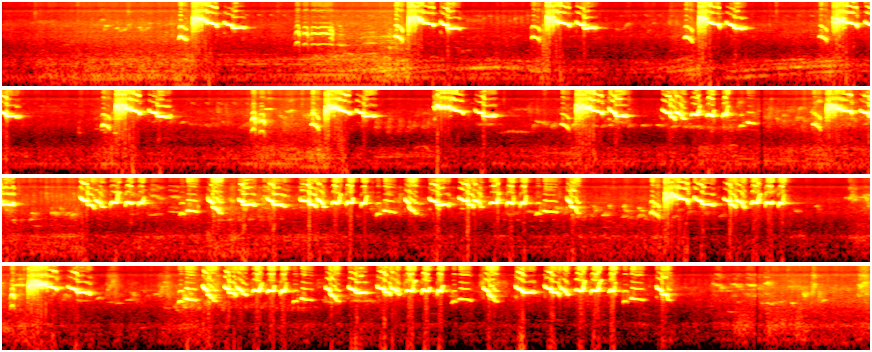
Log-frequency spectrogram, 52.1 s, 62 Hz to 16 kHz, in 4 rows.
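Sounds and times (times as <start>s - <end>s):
bird singing whistled phrases: 2.6s - 3.8s, 4.4s - 7.0s, 7.9s - 9.1s, 10.2s - 11.3s, 12.2s - 13.4s, 14.5s - 15.7s, 16.8s - 18.8s, 19.5s - 24.4s, 25.1s - 38.1s, 39.2s - 49.2s.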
